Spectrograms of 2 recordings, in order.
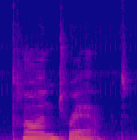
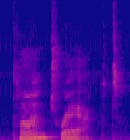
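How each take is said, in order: Both takes have the same delivery.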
